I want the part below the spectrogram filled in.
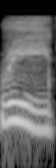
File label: "read", English; express english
